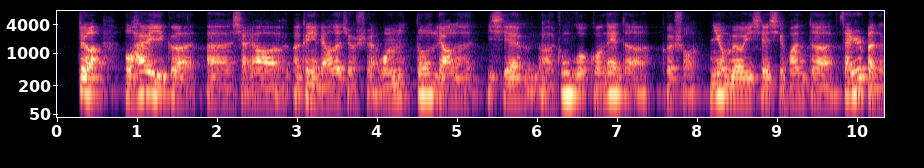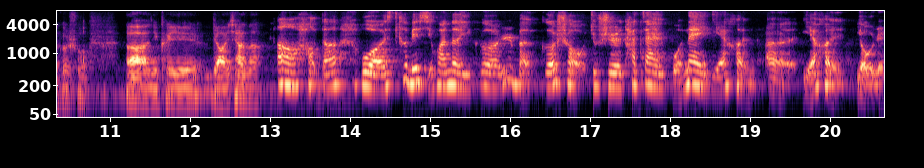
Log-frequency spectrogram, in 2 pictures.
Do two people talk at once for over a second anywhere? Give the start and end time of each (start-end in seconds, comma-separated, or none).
none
